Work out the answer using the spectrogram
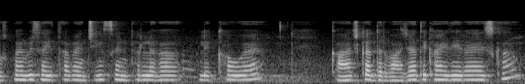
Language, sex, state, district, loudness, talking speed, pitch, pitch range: Hindi, female, Uttar Pradesh, Jalaun, -18 LUFS, 185 wpm, 210 Hz, 205-215 Hz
